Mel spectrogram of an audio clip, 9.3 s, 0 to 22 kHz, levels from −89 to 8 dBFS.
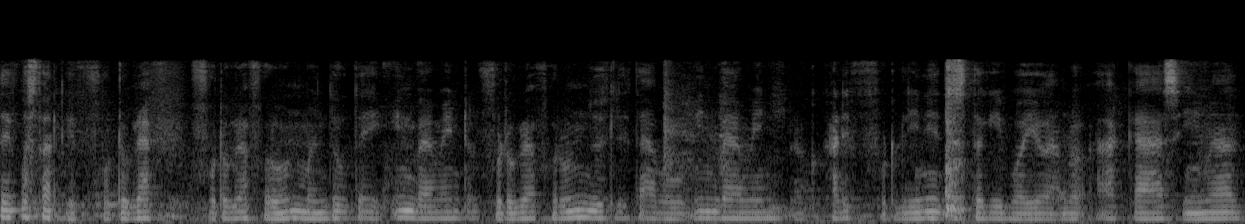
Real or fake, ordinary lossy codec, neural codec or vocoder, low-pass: real; AAC, 48 kbps; none; 7.2 kHz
